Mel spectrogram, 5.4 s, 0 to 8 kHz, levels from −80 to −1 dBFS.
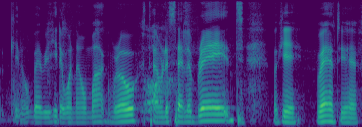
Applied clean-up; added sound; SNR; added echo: none; none; none; none.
